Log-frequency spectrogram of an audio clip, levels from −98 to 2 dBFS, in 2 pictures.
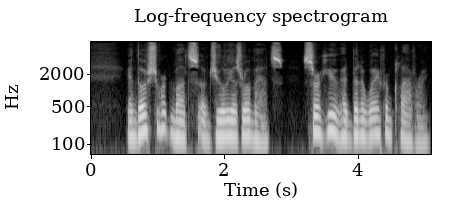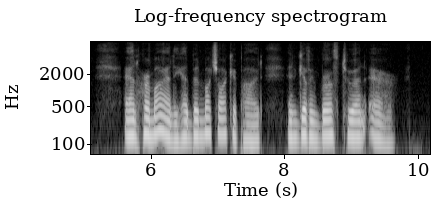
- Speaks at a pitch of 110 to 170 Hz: Yes, low, 135 Hz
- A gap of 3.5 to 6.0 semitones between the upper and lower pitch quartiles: No, average, 2.8 semitones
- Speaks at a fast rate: No, average, 155 wpm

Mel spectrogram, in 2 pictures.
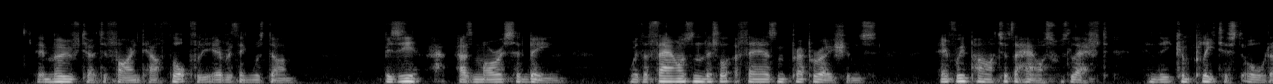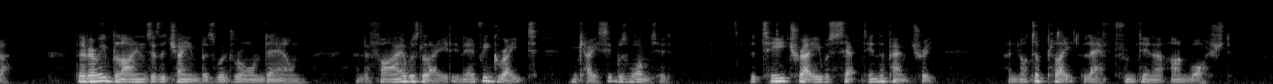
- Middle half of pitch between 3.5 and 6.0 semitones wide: No, average, 3.1 semitones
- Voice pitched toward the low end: Yes, low, 115 Hz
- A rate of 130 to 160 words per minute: No, average, 170 wpm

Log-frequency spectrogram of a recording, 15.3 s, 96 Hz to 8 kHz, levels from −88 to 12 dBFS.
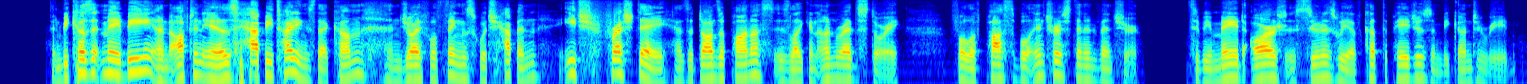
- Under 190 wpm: No, fast, 205 wpm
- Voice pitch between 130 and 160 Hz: Yes, low, 135 Hz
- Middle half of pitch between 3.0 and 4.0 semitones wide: No, average, 4.5 semitones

